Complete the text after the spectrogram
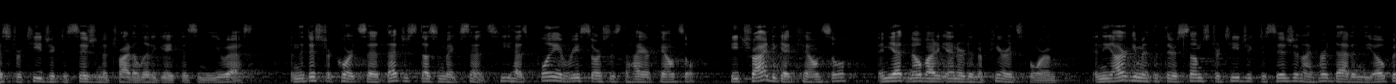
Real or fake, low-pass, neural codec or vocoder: real; 7.2 kHz; none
